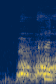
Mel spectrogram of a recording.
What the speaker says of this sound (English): Sorry for that dog.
